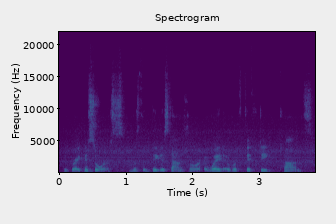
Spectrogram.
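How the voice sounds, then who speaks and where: A woman's voice: a bass voice, a little fast, slight background noise, rough recording. A woman narrating a children's storybook aloud expressively, like a teacher reading to young pupils.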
